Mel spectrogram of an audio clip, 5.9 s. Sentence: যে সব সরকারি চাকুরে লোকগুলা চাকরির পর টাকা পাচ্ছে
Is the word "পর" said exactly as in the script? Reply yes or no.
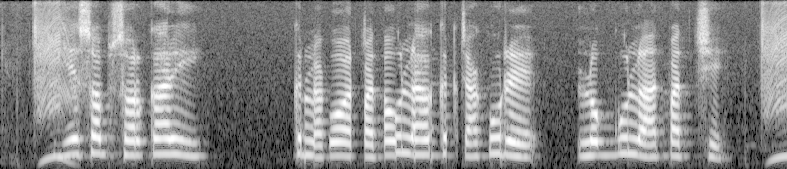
no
